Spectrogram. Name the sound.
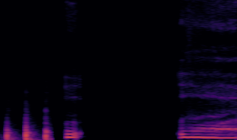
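knocking on a door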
